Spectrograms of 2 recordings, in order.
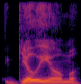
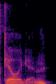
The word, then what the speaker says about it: Gilligan: Um but uh Vince Gil Gileiam, not Gilligan, by the way.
